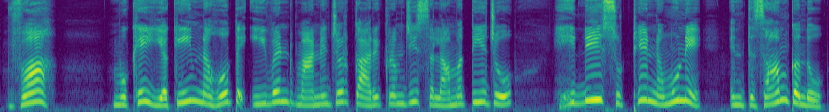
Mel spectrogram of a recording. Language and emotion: Sindhi, surprised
